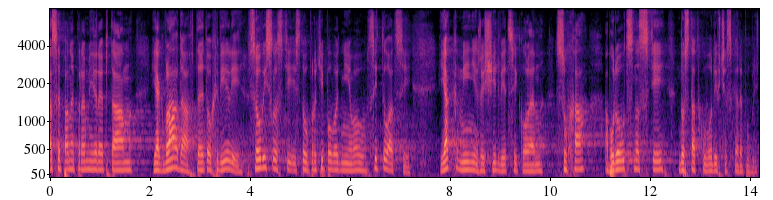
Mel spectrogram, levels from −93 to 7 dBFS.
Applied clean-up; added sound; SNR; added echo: none; none; none; none.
